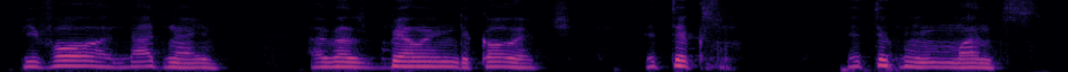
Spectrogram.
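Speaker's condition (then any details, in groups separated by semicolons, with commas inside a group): Cerebral palsy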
